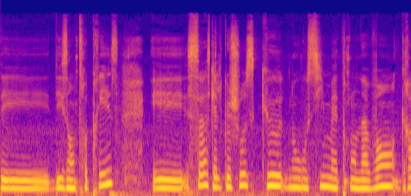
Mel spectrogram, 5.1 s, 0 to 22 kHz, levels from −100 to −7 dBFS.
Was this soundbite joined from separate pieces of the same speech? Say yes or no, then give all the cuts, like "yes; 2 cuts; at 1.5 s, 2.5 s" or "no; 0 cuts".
yes; 2 cuts; at 2.6 s, 3.8 s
